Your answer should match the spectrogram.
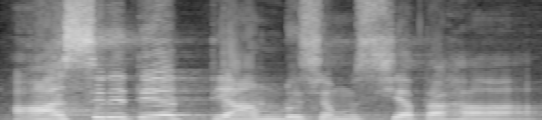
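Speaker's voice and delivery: slow, chanted Sanskrit recital of the verse phrase; Sanskrit recitation. Shown as a demonstration. Preacher reciting a Sanskrit phrase from Ramayana, slow chant. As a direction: intone the scripture slowly. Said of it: "Sanskrit phrase quoted in discourse".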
